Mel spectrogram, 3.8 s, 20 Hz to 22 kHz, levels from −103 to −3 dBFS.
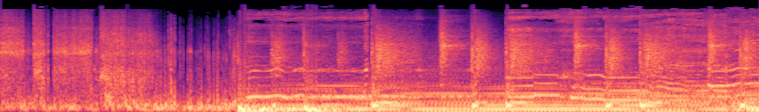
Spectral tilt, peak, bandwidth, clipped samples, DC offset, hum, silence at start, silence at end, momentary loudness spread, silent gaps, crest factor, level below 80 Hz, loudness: -6 dB/octave; 0 dBFS; 15.5 kHz; under 0.1%; under 0.1%; none; 0 s; 0 s; 10 LU; none; 10 dB; -20 dBFS; -13 LUFS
